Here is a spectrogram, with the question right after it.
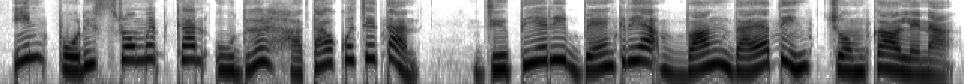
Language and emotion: Santali, disgusted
